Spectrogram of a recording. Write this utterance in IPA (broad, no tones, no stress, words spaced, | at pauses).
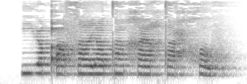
jyqʼe sˤiːtˤĩ χæχtˤeħ χoxʷ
